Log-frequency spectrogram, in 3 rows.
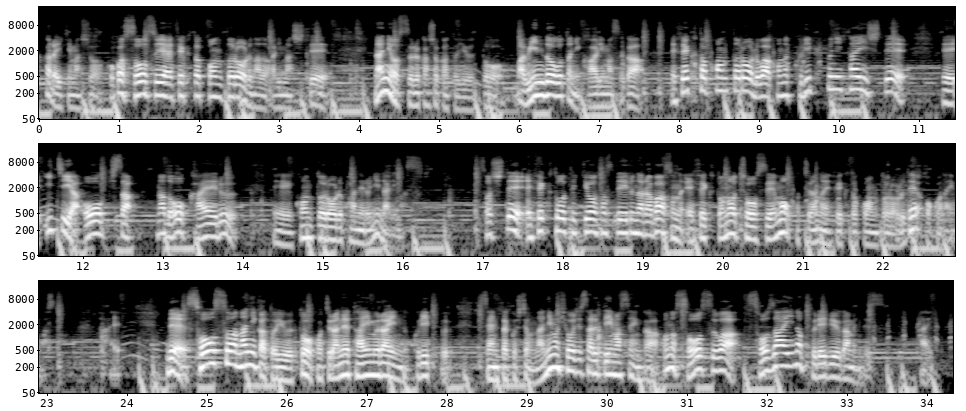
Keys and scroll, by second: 19.3-21.0 typing, 24.1 typing, 32.0 Return.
